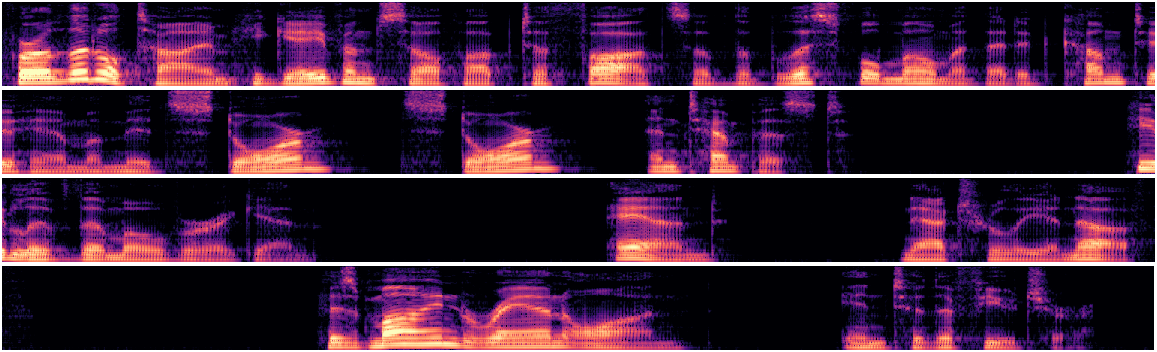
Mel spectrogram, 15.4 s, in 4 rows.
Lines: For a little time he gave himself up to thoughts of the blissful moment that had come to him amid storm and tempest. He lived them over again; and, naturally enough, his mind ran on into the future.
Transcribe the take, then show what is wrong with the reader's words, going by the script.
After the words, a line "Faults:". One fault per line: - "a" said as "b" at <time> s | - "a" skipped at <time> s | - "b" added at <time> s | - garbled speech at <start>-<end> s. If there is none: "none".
For a little time he gave himself up to thoughts of the blissful moment that had come to him amid storm storm and tempest. He lived them over again; and, naturally enough, his mind ran on into the future.
Faults:
- "storm" added at 5.2 s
